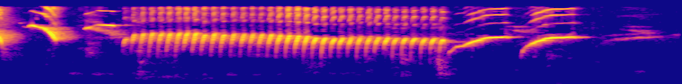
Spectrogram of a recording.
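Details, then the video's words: Long rolling trill from a vigorously singing canary on a training recording, a steady pulsed buzz lasting well over a second, framed by short rising whistled notes. "Canary Singing Training, Kenari Gacor Ngerol Panjang"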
